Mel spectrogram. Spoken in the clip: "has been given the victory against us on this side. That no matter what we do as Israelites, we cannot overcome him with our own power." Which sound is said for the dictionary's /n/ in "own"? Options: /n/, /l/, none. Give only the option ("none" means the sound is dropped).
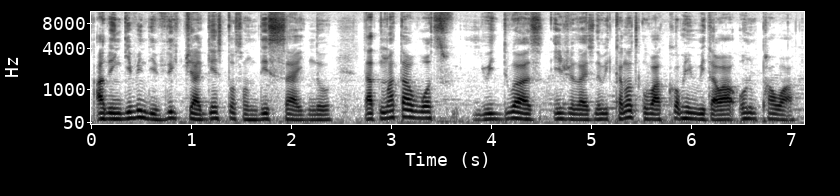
/n/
